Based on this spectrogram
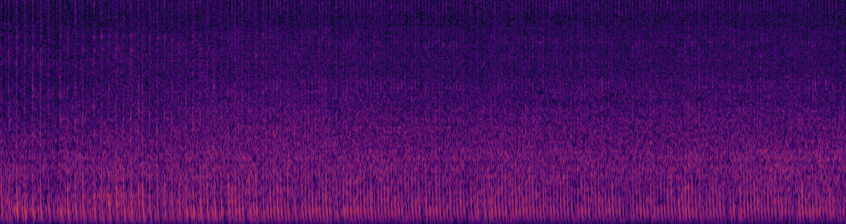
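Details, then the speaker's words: Troy-Bilt snowblower single-cylinder with a new carburetor, during mixture tuning by turning the high and low screws: runs loud, ragged and hunting while the mixture is set too lean or too rich. "So in this next clip, that's what you're going to see me doing, and you should be able to hear the change in the engine."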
